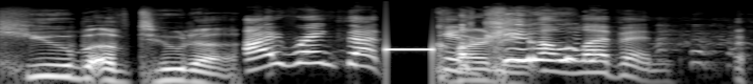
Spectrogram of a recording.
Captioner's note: beep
